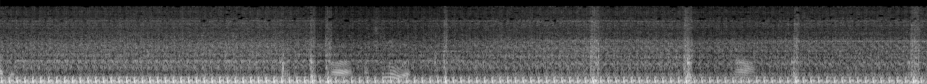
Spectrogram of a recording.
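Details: Bajaj Dominar 400 motorcycle with under 1000 km, idling: steady single-cylinder thump about three per second with extra mechanical clatter on top; clutch pulled in to check for a difference; cause of the engine noise unclear.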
